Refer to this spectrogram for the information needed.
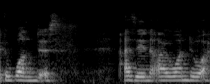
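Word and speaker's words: Oneders: Originally it's spelled O-N-E-D-E-R, as in the one... Mm-hmm. But no one could pronounce it, so they changed it to The Wonders, spelled correctly. They're brilliant.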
